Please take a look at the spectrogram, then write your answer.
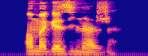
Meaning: storage
- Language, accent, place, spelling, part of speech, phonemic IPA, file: French, France, Lyon, emmagasinage, noun, /ɑ̃.ma.ɡa.zi.naʒ/, LL-Q150 (fra)-emmagasinage.wav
